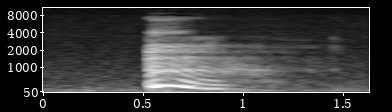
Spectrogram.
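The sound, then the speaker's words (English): A single deep, sighing breath out before a meditation begins. It starts abruptly after a moment of near silence, then gently tapers away, and is quiet and alone. “Just taking a few deep breaths here as we prepare to begin.”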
